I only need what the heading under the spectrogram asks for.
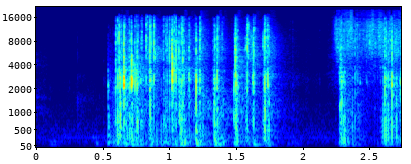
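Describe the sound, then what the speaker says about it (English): Tarot cards are shuffled by hand close up, in two quick papery bursts of riffling with a short pause between them. "Shuffling for Taurus."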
